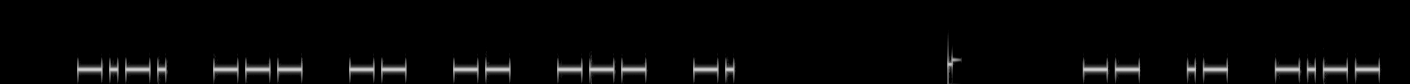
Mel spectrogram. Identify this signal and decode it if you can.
Morse code, heard as a keyed tone, about 15 wpm, spaced as for 11 wpm, 700 Hz. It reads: COMMON MAY
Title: 2x Character Spacing - Top 500 Words - 15wpm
